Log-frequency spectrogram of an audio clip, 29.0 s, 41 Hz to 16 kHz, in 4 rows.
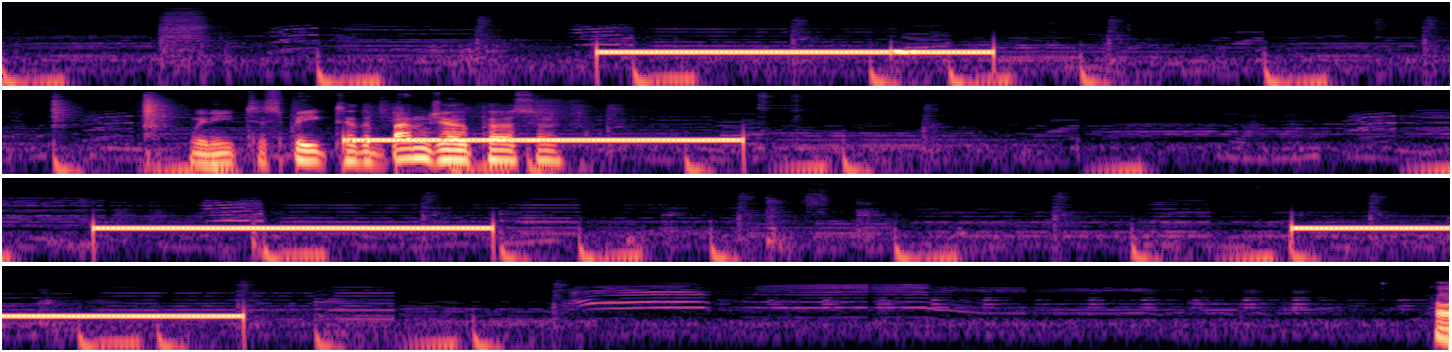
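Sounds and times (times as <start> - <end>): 
telephone ringback tone on an unanswered call: 3.0 - 5.0, 8.9 - 11.0, 14.9 - 17.0, 20.9 - 23.0
speech: 8.2 - 10.2.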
